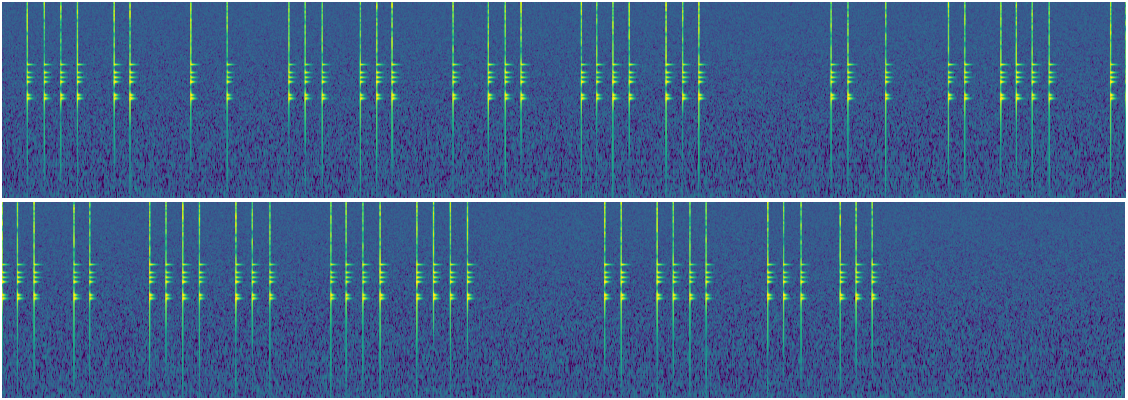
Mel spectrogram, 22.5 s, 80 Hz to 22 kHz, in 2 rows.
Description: Tap code, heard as taps on glass, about 6 knocks a second. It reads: RANKS FIRST IN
